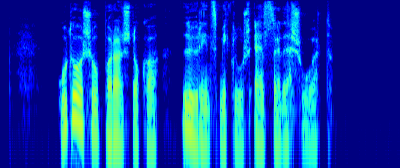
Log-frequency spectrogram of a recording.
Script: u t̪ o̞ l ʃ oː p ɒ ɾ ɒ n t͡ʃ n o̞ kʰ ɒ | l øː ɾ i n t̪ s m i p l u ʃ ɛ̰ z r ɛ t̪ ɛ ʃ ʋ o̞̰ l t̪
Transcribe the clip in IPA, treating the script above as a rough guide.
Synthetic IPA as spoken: u t̪ o̞ l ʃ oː p ɒ ɾ ɒ n t͡ʃ n o̞ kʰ ɒ | l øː ɾ i n t̪ s m i k l u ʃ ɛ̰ z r ɛ d̪ ɛ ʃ ʋ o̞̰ l t̪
